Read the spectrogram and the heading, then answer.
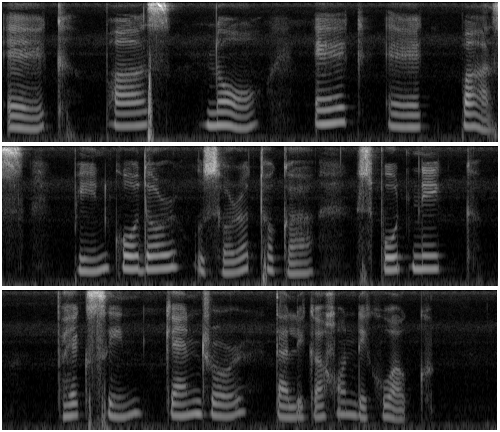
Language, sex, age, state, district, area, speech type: Assamese, female, 30-45, Assam, Sonitpur, rural, read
